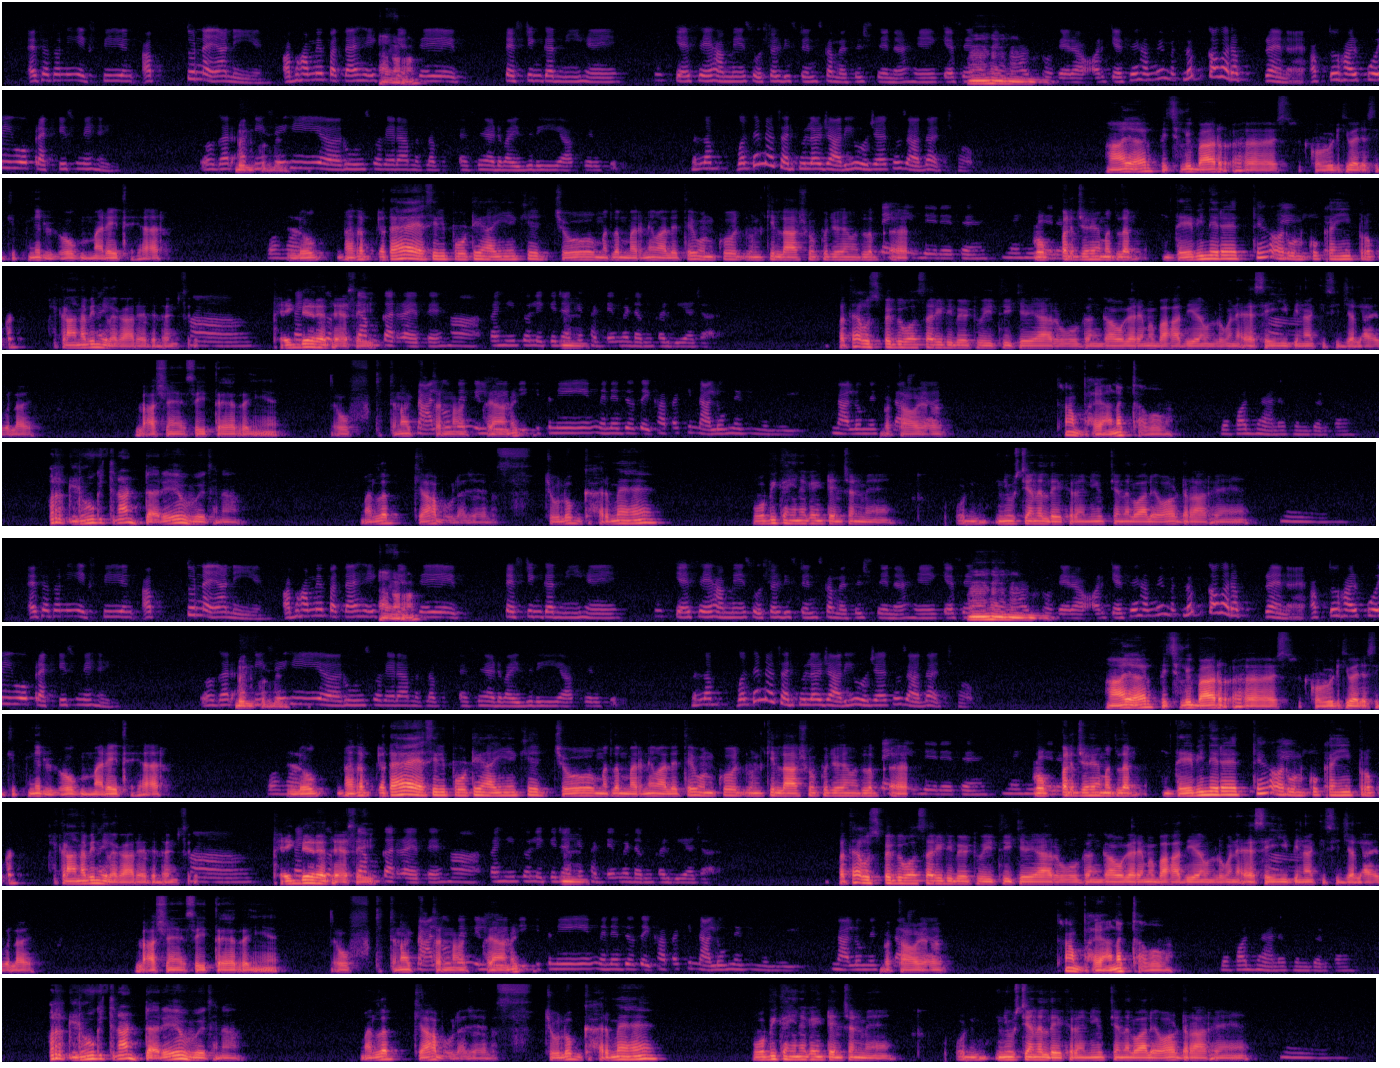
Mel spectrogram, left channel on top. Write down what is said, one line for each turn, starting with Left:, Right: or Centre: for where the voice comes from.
Centre: ऐसा तो नहीं एक्सपीरियंस अब तो नया नहीं है अब हमें पता है कि
Right: हाँ हम्म
Centre: कैसे टेस्टिंग करनी है कैसे हमें सोशल डिस्टेंस का मैसेज देना है कैसे
Right: हम्म,
Centre: हमें
Right: हम्म,
Centre: मास्क
Right: हम्म,
Centre: वगैरह और कैसे हमें मतलब कवर अप रहना है अब तो हर कोई वो प्रैक्टिस में है ही। तो अगर
Right: बिल्कुल
Centre: अभी से
Right: बिल्कुल
Centre: ही रूल्स वगैरह मतलब ऐसे एडवाइजरी या फिर मतलब बोलते हैं ना सर्कुलर जारी हो जाए तो ज्यादा अच्छा हो
Right: हाँ यार पिछली बार कोविड की वजह से कितने लोग मरे थे यार
Centre: बहुत
Right: लोग मतलब पता है ऐसी रिपोर्टें आई हैं कि जो मतलब मरने वाले थे उनको उनकी लाशों को जो है मतलब
Centre: नहीं दे रहे थे नहीं
Right: प्रॉपर
Centre: दे रहे थे
Right: जो है मतलब दे भी नहीं रहे थे
Centre: दे
Right: और उनको
Centre: नहीं रहे
Right: कहीं
Centre: थे
Right: प्रॉपर ठिकाना भी नहीं
Centre: कहीं-
Right: लगा रहे थे ढंग से
Centre: हाँ
Right: फेंक
Centre: कहीं
Right: दे रहे
Centre: तो
Right: थे
Centre: भी
Right: ऐसे
Centre: डम
Right: ही
Centre: कर रहे थे हाँ कहीं तो लेके
Right: हम्म
Centre: जाके खड्डे में डम कर दिया जा रहा
Right: पता है उस पे भी बहुत सारी डिबेट हुई थी कि यार वो गंगा वगैरह में बहा दिया उन लोगों ने ऐसे
Centre: है
Right: ही
Centre: हाँ
Right: बिना किसी जलाए बुलाए लाशें ऐसे ही तैर रही हैं उफ कितना
Centre: नालों
Right: खतरनाक
Centre: में मिल
Right: भयानक
Centre: रही थी कितनी मैंने तो देखा था कि नालों में भी मिल रही है नालों में से
Right: बताओ
Centre: लाशें
Right: यार
Centre: आ रही
Right: इतना भयानक था वो
Centre: बहुत भयानक मंजर था
Right: और लोग इतना डरे हुए थे ना मतलब क्या बोला जाए बस जो लोग घर में हैं वो भी कहीं ना कहीं टेंशन में हैं वो न्यूज़ चैनल देख रहे हैं न्यूज़ चैनल वाले और डरा रहे हैं
Centre: हम्म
